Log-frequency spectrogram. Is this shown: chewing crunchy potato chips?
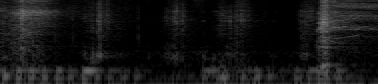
yes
